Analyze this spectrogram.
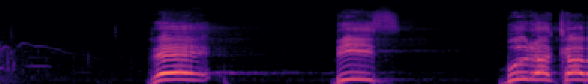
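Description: A middle-aged man speaks forcefully through a microphone and loudspeaker outdoors, in short loud phrases.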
